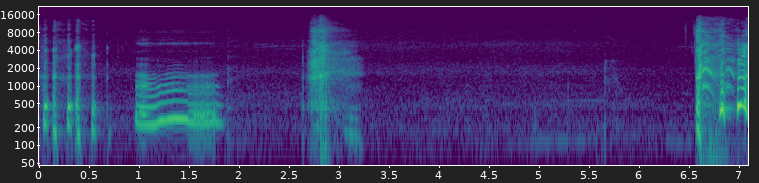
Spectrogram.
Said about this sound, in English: Mala and Chewie are just growling at each other. Or I guess Wookiee talking.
